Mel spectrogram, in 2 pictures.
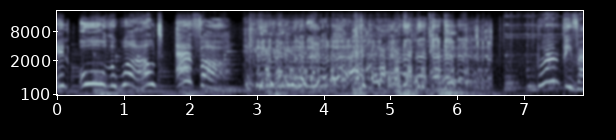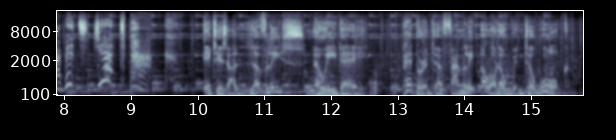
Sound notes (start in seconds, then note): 2.8 all laughing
